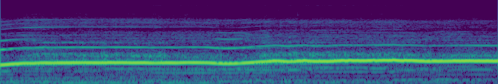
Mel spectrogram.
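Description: A man's voice holding one long, loud, high falsetto note. He scoops up into it and steps slightly higher about a second in.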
